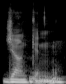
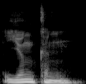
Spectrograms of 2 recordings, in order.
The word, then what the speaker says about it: Junkuhn: it easy for the lazy people yeah Junkin yeah hi how do you pronounce it properly go and pronounce properly oh junkan yeah I like that that's it's dope yeah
